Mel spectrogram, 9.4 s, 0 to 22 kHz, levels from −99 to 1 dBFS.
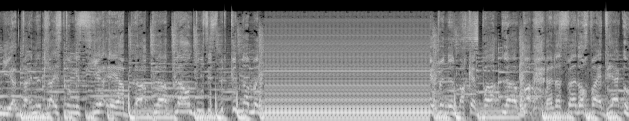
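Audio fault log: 3.99–6.46 s, system hang loop: the system froze while the hardware replayed one 20 ms buffer about 120 times, giving a steady 50 Hz buzz.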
